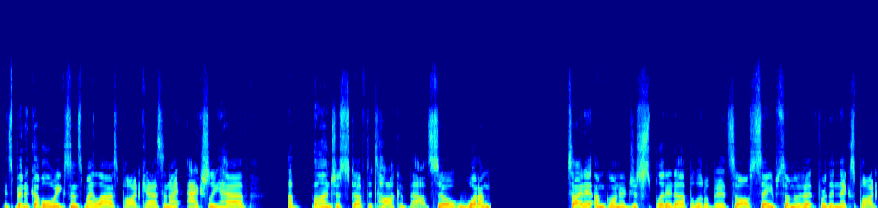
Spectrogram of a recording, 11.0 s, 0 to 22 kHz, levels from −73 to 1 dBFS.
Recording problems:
audio cutting out; at 6 s for 1 s

